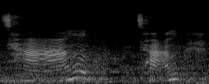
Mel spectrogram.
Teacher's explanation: the end has a little ng, so it's a bit of nasal sound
